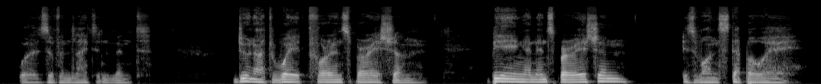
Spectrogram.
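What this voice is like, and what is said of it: Antonio Banderas-style Spanish accent. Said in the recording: “do like a Spanish accent while reading it ... a very tasteful Spanish accent while reading it ... I'm gonna do like an Antonio Banderas reading of it”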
